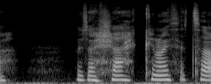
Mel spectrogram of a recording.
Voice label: "siec", Welsh

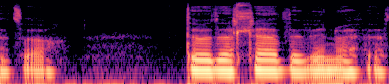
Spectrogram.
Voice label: "lleddf", Welsh

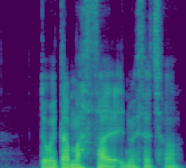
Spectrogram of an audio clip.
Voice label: "mathau", Welsh

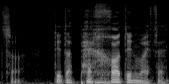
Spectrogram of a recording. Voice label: "pechod", Welsh

